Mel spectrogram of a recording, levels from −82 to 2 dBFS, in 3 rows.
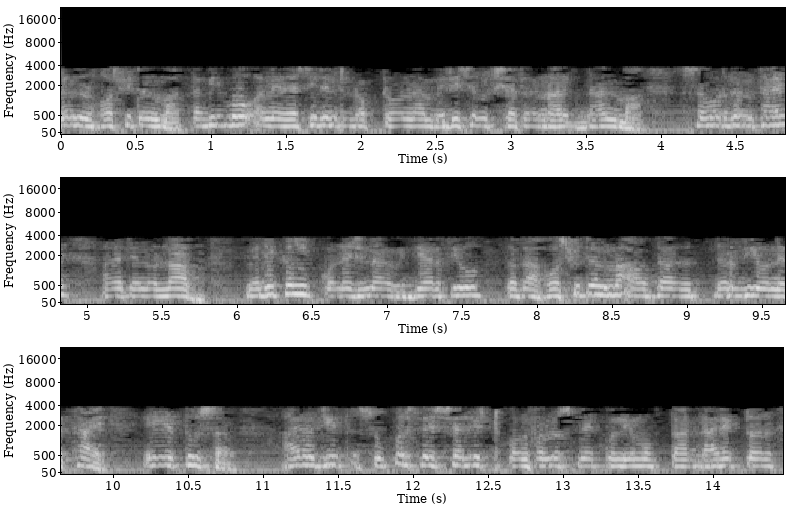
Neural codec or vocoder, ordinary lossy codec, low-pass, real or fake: vocoder, 24 kHz, 100 mel bands, Vocos; MP3, 16 kbps; 3.6 kHz; fake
